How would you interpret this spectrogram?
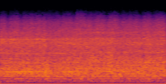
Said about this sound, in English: The rails are very slippery now, the wheels are picking up badly. The heavy old train. I've got to ease the power down a bit and just let him cruise along quietly at his own pace.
